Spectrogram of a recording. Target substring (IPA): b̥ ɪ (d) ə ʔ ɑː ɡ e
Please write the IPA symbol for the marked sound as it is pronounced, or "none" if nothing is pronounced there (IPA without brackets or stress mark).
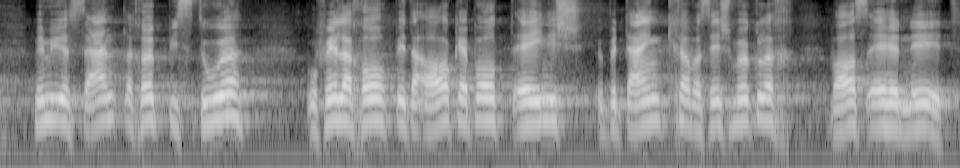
d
